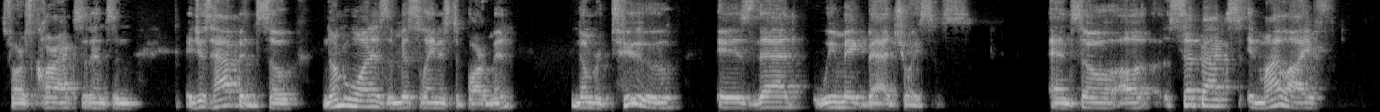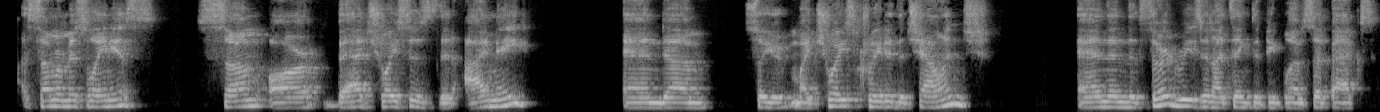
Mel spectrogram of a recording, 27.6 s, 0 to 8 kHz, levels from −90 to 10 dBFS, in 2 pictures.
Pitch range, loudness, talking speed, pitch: 130-170 Hz, -20 LUFS, 135 wpm, 140 Hz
